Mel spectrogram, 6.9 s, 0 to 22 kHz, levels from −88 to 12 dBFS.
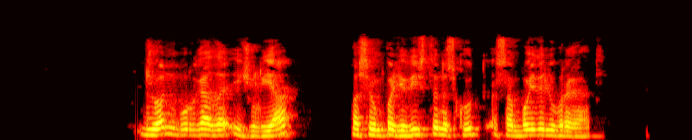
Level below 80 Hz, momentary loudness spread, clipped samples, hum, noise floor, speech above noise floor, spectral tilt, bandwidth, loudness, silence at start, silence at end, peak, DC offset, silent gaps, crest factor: -58 dBFS; 7 LU; under 0.1%; none; under -90 dBFS; over 75 dB; -6.5 dB/octave; 7.6 kHz; -16 LUFS; 1.4 s; 0.95 s; -2 dBFS; under 0.1%; 3.27-3.50 s; 16 dB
